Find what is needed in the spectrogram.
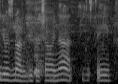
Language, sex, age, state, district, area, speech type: Nepali, female, 18-30, West Bengal, Alipurduar, urban, spontaneous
